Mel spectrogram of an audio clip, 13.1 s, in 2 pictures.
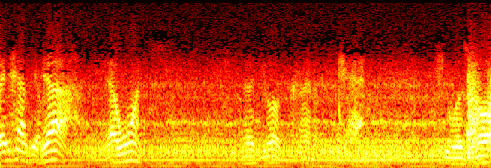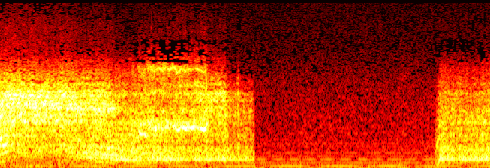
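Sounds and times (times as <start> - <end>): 
speech: 0.0 - 2.0, 3.2 - 5.3, 5.9 - 6.9
car front tire blowout: 6.2 - 9.8.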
